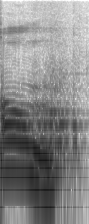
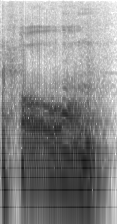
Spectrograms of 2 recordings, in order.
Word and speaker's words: Om: That's why we utter Om. It has this 3 syllable. A, U, rolling. Ma, end.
